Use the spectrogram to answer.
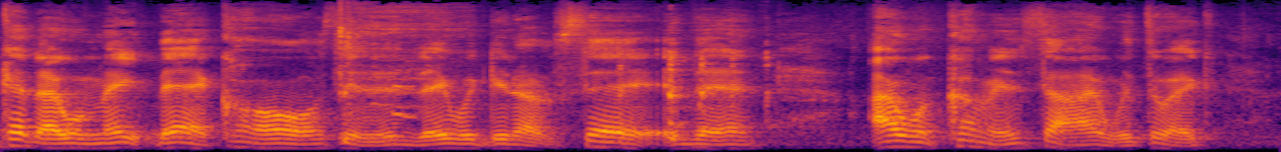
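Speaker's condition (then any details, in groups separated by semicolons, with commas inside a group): Cerebral palsy; spastic quadriplegic cerebral palsy from birth, delayed development, diagnosed by doctor, uses wheelchair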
